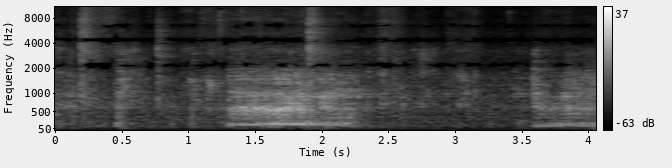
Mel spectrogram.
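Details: Greyhounds and a French Bulldog playing roughly together indoors, one giving a sustained low growl lasting about a second, amid scuffling, thumps and quick panting bursts.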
